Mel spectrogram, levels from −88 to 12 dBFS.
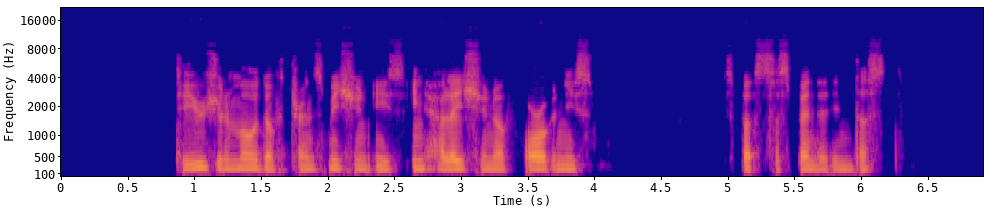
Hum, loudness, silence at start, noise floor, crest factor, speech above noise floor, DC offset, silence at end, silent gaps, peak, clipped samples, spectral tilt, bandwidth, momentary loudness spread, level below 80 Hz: none; -22 LUFS; 0.85 s; under -90 dBFS; 20 dB; over 69 dB; under 0.1%; 0.75 s; 4.40-4.44 s; -2 dBFS; under 0.1%; -5.5 dB/octave; 9.6 kHz; 10 LU; -68 dBFS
